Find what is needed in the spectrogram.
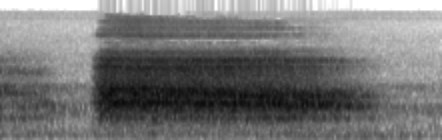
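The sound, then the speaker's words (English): A single long open-mouthed exhale, as if fogging up a mirror: a steady, breathy hiss that starts abruptly, holds for more than a second, and tapers off softly. “And when you exhale, imagine that you're fogging up a mirror. So with your mouth open, try that.”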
